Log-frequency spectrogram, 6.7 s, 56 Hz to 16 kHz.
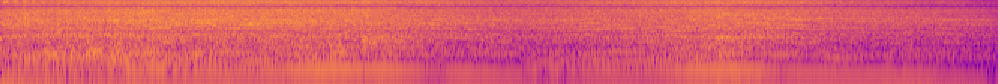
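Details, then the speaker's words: Tata Zest petrol before repair, check lamp and temperature light blinking: engine speed hunts up and down unevenly, heavy missing, almost no throttle response. Scan later shows cylinder 4 misfire (P0304, P0300). "गाड़ी start है missing है काफी ज्यादा missing बिल्कुल accelerator है ही नहीं hunting है बहुत ज्यादा हंटिंग"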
